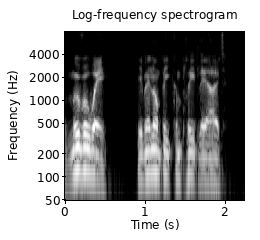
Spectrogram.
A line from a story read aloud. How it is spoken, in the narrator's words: said Butler sharply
